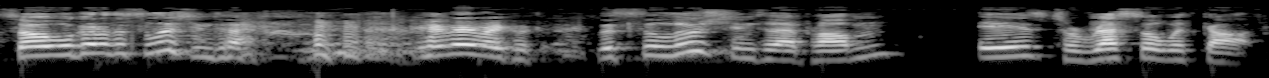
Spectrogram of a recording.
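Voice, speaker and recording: A man giving an informal sermon as a youth pastor, chatting casually with his listeners and adding animated asides. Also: very high-pitched, fast talker, a little hiss or hum. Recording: dull lo-fi recording.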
